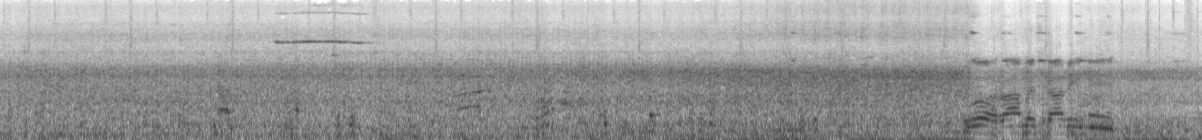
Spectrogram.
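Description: Bus engines rumble steadily nearby.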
